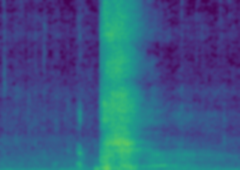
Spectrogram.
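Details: A single sharp, explosive sneeze after a brief quick breath in, recorded outdoors on a walk as it started raining, over faint background noise; one of a run of sneezes.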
